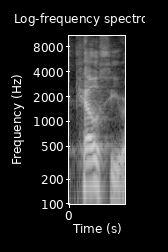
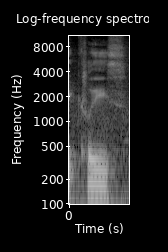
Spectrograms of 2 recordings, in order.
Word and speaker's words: Kelce: It's Kelce, right? I keep on saying his name wrong. I say Cleese. I don't know why I say his name like that.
